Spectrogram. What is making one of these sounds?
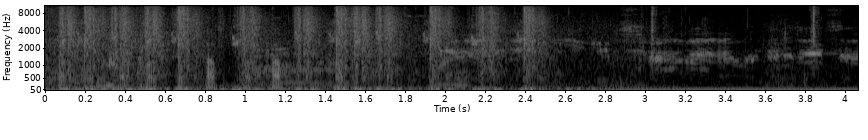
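Explosions burst with loud booms and crackling flames.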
